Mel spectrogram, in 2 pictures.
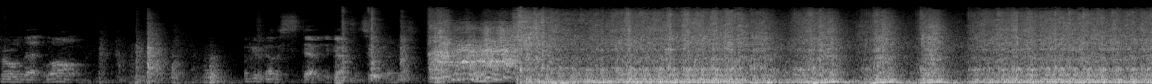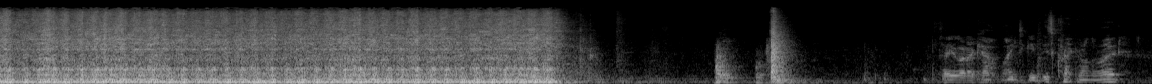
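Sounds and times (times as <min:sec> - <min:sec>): car engine running noisily: 0:05.2 - 0:17.3.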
